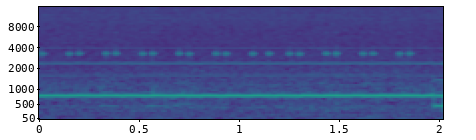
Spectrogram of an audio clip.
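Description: Steady electronic tones from simulator equipment, several held pitches at once, with a fast run of faint high pips, about six a second.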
